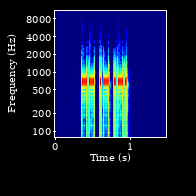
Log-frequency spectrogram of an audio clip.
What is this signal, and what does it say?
Morse code, heard as a keyed tone, about 50 wpm, 700 Hz. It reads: MAR
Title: Top Three Letter Combinations in Words 50wpm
